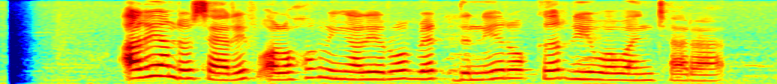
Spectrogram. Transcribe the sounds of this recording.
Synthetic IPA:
ʔaliandɔsɛɾifɔ̰lɔɦɔŋniŋalirɔbɛrt̪̚dəniɾɔkɨrdiwawaɲt͡ʃaɾa

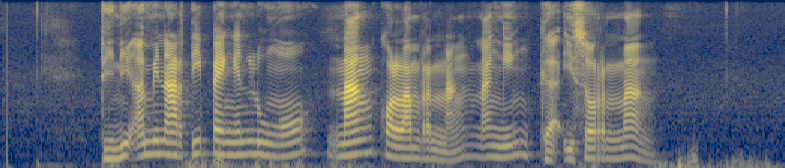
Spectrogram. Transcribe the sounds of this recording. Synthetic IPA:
d̪̥i̤niʔaminart̪ipɛŋɛnluŋɔnaŋkolamrəna̰ŋnaŋɪŋɡ̥a̤ʔisɔrənaŋ

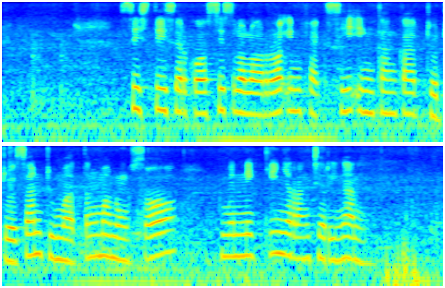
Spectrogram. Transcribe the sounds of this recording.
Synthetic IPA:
sist̪isirkosislɔlɔɾɔʔinfɛksiʔiŋkaŋkad̪̥o̤d̪̥o̤sand̪̥ṳmat̪əŋmanuŋsɔ | mənikiɲəɾaŋd̥ʒ̥a̤ɾiŋan

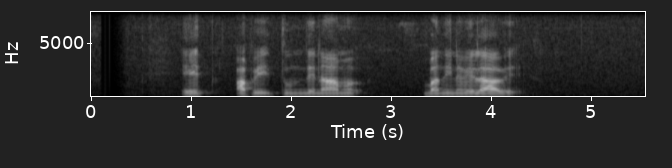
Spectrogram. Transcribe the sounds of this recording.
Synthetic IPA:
eːt̪ | ɐpit̪und̪enaːmə | band̪inəʋelaːʋḛ

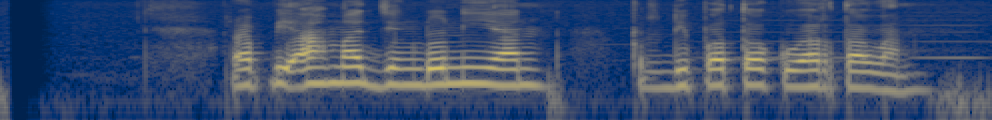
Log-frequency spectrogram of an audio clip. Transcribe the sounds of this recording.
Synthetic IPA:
rapiahmat̪̚d͡ʒɨŋdonian | kərdipɔt̪ɔkuwart̪awan

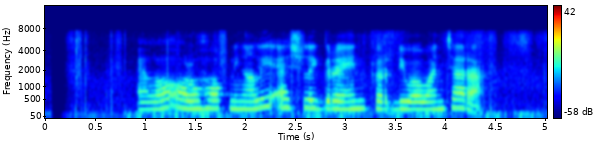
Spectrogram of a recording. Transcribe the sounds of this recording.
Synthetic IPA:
ʔɛlɔɔlɔɦɔk̚niŋaliɛʃliɡɾenkɨrdiwawaɲt͡ʃaɾa̰

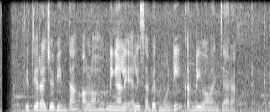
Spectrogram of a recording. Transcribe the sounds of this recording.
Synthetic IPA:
t̪it̪iɾad͡ʒabint̪aŋʔɔ̰lɔɦɔkniŋaliḛlisabɛt̪̚mudikərdiwawaɲt͡ʃa̰ɾa̰

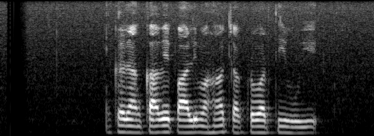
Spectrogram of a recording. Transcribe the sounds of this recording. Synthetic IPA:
ɪkəɾə̃ŋkaːʋepaːliməɦãːt͡ʃəkɾəʋəɾt̪iɦʊiː

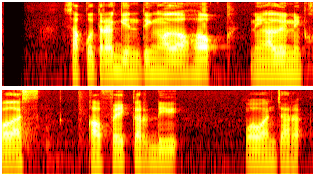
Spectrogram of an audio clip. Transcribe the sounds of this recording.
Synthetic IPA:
sakut̪ɾaɡint̪iŋalɔɦɔk̚niŋalənikolas | kafɛkərdi | wawaɲt͡ʃaɾa

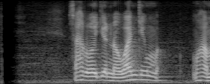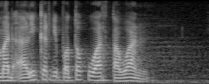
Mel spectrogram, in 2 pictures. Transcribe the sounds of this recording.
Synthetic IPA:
saɦɾulɔd͡ʒɔnːawand͡ʒɨŋ | muɦamada̰likɨrdipɔt̪ɔkuwart̪awan

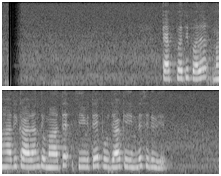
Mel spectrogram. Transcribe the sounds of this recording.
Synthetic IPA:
kæpːʋət̪ipələmaɦad̪ikaːlant̪umaːt̪əd͡ʒiːʋit̪ejəpuːd͡ʒaːkiɾiːməd̪əsid̪uʋijə

